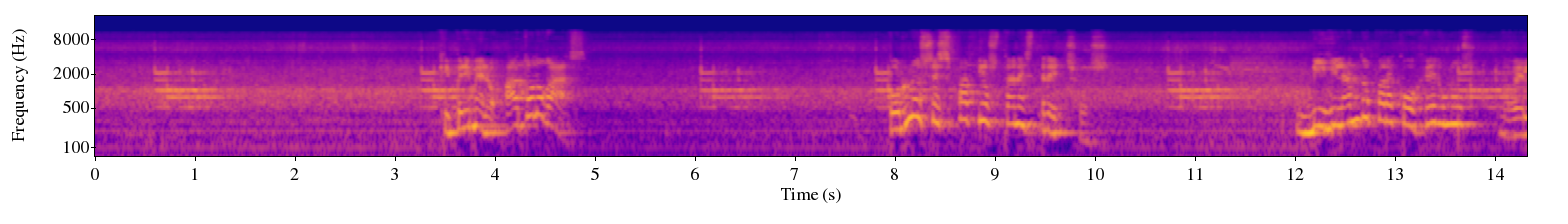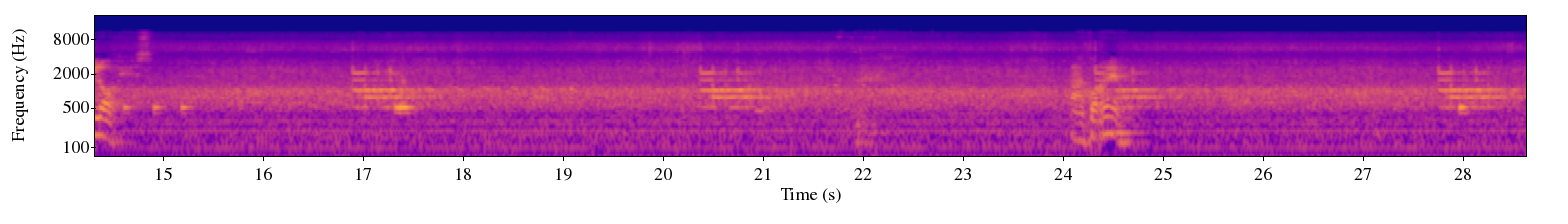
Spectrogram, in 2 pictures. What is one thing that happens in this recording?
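A short bright chime rings out again and again.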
